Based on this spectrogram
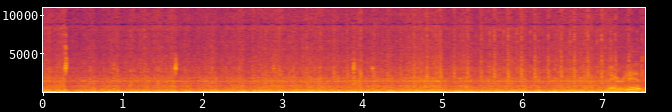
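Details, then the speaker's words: Chevy 350 V8 at idle, driver's side valve cover off during running valve lash adjustment: light, fairly regular clack about three a second from a loose rocker with too much lash; each rocker screw tightened half a turn until the clacking stops. "you loosen the uh rocker arm screw uh n until you hear a clacking sound and then you tighten it either half a turn 3/4 of a turn or a full turn till the clacking stops"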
